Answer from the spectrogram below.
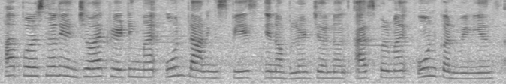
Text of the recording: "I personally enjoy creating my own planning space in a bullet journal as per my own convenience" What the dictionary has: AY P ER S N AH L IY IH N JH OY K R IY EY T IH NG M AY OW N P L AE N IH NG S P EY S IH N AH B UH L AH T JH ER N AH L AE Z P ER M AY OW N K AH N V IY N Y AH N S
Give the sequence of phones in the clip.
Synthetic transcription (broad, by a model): AY P ER S N AH L IY IH N JH OY K R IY EY T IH NG M AY OW N P L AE N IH NG S P EY S IH N AH B UH L AH T JH ER N AH L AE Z F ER M AY OW N K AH N V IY N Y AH N S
